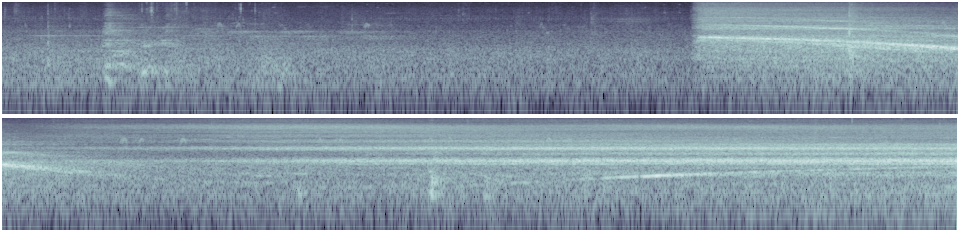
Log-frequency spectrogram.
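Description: Electric train at a station platform: a loud rush of train noise starts suddenly about five seconds in, with a whine falling in pitch over about two seconds. Then a second whine rises steadily in pitch, alongside high, steady squealing tones.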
